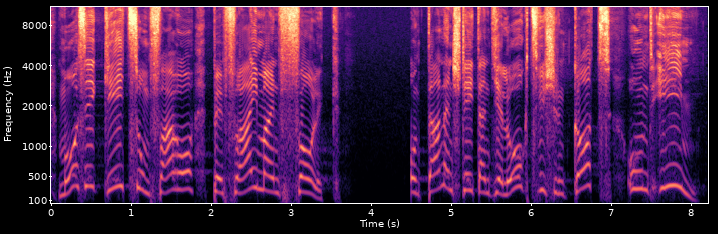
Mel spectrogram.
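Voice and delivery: preaching at full force. Acted. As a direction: proclaim it like a fervent preacher. Preaching God's words. (laute, feierliche Predigtstimme)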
